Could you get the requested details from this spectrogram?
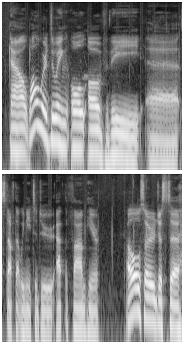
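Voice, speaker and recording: A man talks with an Australian accent. His pace is fairly slow. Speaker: gaming YouTuber. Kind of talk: let's play commentary. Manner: casual, hesitant with many fillers.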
